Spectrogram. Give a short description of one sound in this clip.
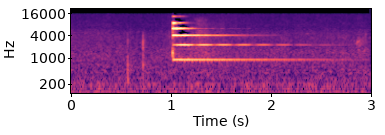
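A mobile phone chimes a short notification tone.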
